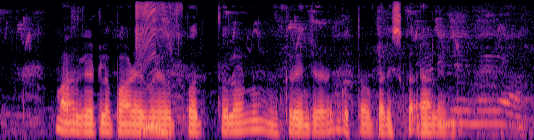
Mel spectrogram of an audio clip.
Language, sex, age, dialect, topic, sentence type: Telugu, male, 18-24, Central/Coastal, agriculture, statement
